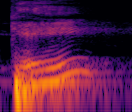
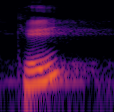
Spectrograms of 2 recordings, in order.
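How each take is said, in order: First: It is said with amazement. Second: It is said as a question.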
